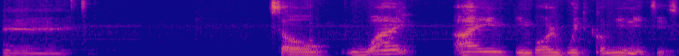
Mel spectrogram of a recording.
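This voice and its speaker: Very slow and marked by long, frequent pauses, a man with a non-native accent speaks at a medium pitch in a dark, mellow tone with lively intonation. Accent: non-native English pronunciation. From Argentina. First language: Spanish. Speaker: IT consultant and conference speaker. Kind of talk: conference talk. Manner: halting, many fillers and repetitions.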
